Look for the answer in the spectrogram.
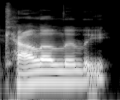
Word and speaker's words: calla lily: Is it calla lily? – Uh-huh.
